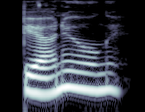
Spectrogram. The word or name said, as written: bjørneunge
